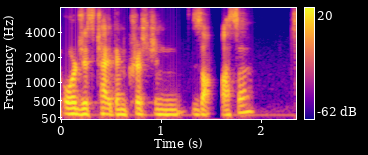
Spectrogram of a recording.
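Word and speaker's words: Sasse: sas photo um or just type in christian zahasa that's how you pronounce it uh but it's s-a-s-s-e um who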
